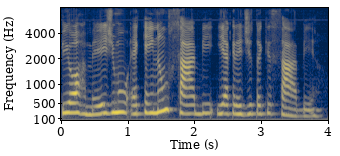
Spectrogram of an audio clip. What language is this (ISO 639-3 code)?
por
